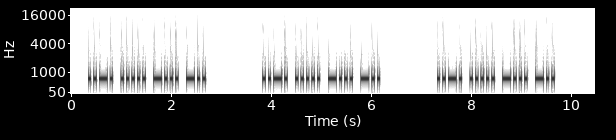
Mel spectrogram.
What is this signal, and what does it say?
Morse code, heard as a keyed tone, about 22 wpm, 700 Hz. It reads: F5BD F5BD F5BD
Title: DXCC-100 Call Signs - 4 Characters - Repeated 3x - 22wpm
